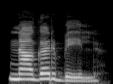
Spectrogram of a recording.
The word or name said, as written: नागर-बेल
